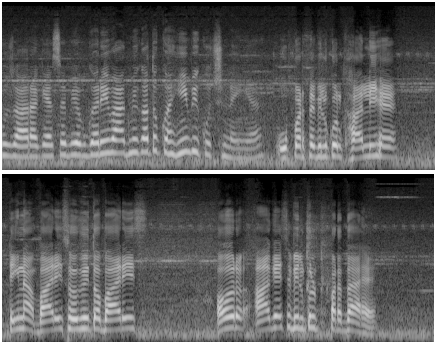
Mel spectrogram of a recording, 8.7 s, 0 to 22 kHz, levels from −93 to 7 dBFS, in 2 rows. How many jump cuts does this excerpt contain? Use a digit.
1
